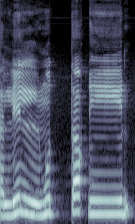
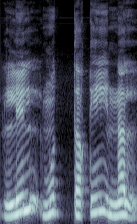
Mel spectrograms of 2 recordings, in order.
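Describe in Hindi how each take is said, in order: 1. शब्द बिना स्वर वाले, साइलेंट 'n' पर खत्म होता है। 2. शब्द के अंत में एक जोड़ा हुआ 'na' अक्षर है। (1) "आगे आयत ठहर जाएंगे ... नून साकिन हो जाएगा" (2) "लिलमुत्तकी नल जब मिला के पढ़ेंगे"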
